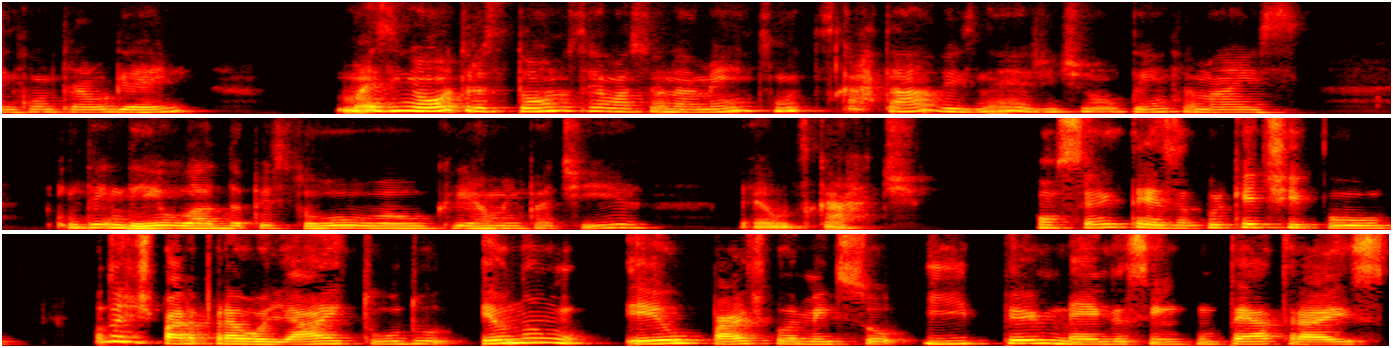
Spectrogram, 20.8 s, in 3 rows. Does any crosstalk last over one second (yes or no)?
no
